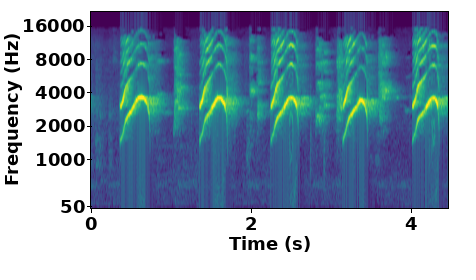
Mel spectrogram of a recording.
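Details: Shrill Asian pied starling song used as tutor material for songbirds: five loud, rough whistles, each arcing up and down, spaced about one second apart in a fairly steady rhythm.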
